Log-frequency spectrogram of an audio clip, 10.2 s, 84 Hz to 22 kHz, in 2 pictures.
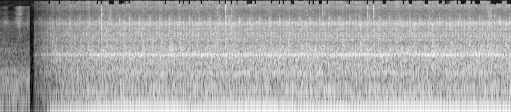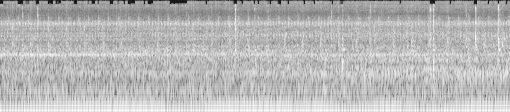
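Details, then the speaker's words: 2007 BMW 335i (E90, N54) at warm idle: a fast, uneven snap-crackle rattle in the engine bay, traced with a mechanic's stethoscope to a worn alternator clutch pulley; fixed by replacing the pulley. "Hey everyone, I've been chasing down a little snap, crackle, pop coming out from the engine bay when it's warm."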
